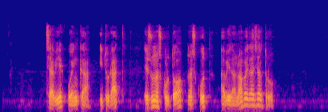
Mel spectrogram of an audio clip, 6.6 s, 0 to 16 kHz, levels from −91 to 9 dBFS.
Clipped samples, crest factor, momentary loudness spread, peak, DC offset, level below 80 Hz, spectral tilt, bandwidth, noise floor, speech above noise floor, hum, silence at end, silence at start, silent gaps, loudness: under 0.1%; 18 dB; 10 LU; -2 dBFS; under 0.1%; -58 dBFS; -6 dB/octave; 7.8 kHz; -66 dBFS; 48 dB; none; 1.1 s; 0.9 s; none; -19 LUFS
